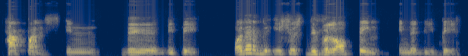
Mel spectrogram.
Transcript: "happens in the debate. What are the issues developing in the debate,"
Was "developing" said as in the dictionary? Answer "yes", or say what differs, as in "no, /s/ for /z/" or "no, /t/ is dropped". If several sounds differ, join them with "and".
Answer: yes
